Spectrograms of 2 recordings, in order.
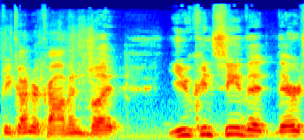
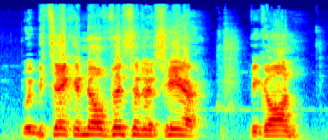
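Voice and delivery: gruff, male dwarf voice; 4 semitones higher, 3 dB louder than usual. A voice from inside a bunker calls out to the visitors, gruff dwarven voice. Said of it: "gruff, male-sounding dwarven voice".

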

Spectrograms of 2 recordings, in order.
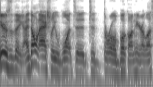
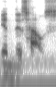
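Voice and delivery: low, slow, hushed trailer voice, dropping lower. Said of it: "the lower and lower pitched voice saying".

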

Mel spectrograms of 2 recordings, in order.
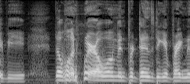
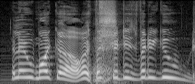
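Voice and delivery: put-on British accent, pitched up; 9 semitones higher, 5 dB quieter than usual. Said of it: "he has a British accent".

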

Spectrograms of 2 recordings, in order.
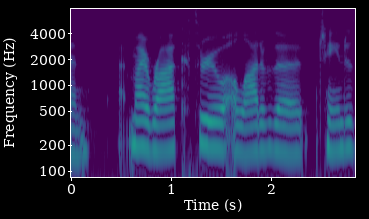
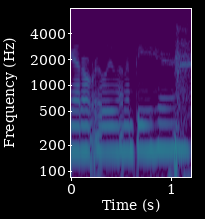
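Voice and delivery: put-on uninterested deadpan, much quieter; 8 dB quieter than usual. Describing some people he interviews, imitating a mock-deadpan interviewee.

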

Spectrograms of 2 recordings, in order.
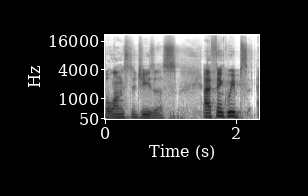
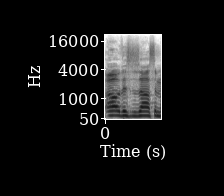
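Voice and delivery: put-on bright, all-happy, high delighted voice; 7 semitones higher, 4 dB louder than usual. Retelling a daughter's reaction to the bottle: imitating someone happy. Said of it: "she's all happy".

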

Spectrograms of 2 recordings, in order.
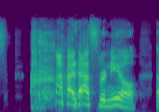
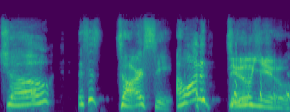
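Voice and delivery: put-on raspy teen voice, very slow and drawn out; 4 semitones higher, 4 dB louder than usual. Retelling a prank phone call from a girl: imitating Molly's raspy voice. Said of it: "she had a kind of a raspy voice".

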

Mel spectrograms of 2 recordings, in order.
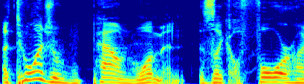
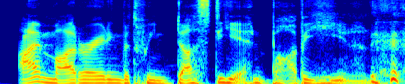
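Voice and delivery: put-on worn-down, beaten, resigned voice; 3 semitones lower than usual. Retelling what a commentator said during a match: imitating a defeated voice. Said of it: "a defeated voice".

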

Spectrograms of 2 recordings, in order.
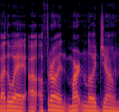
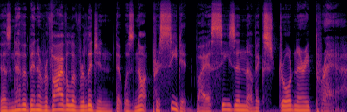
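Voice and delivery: lovely put-on British accent; 3 dB quieter than usual. Quoting a theologian from memory: imitating George Orr's British accent. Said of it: "speaking in some kind of lovely British accent".

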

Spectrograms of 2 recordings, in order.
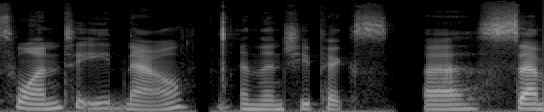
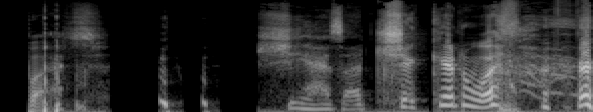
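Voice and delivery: high, raised talking rock creature voice; 6 semitones higher, 8 dB louder than usual. Retelling a story, the speaker gives the rock's line; voicing a talking rock. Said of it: "And then the rock says".

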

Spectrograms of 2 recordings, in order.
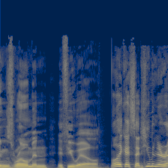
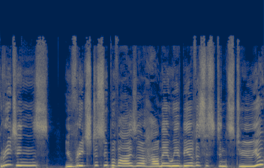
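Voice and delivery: stately, regal British tone, very high; 12 semitones higher than usual. Answering a customer's call as the supervisor, Queen of England voice. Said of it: "and now the Queen of England?".

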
